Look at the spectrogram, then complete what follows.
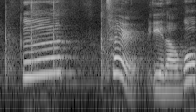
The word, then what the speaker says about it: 끝을: 얘는 이 모음이 아니고 의잖아요. 이럴 때는요, 형식 형태수, 모음으로 시작하는 형식 형태수가 붙을 때는 무조건 연음하는 것이 원칙입니다. 그래서 얘 끝을이라고 발음해야 됩니다.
